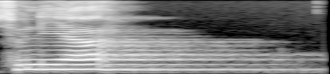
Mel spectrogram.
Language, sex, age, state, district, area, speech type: Manipuri, male, 60+, Manipur, Kakching, rural, read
